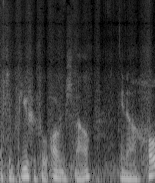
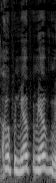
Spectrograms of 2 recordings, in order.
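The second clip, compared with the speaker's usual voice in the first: high, louder chanting doors; chorus of doors; 11 semitones higher, 5 dB louder, much faster than usual. A narrator's reading. Ten doors chanting at the girl, high. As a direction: doors clamouring over each other.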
